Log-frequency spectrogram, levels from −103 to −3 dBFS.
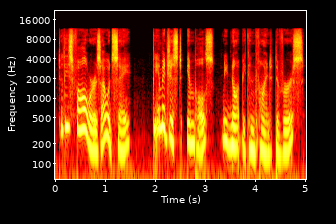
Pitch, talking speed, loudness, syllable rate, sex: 210 Hz, 180 wpm, -21 LUFS, 5.8 syllables/s, female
